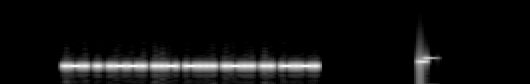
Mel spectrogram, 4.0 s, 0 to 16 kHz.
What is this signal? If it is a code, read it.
Morse code, heard as a keyed tone, about 52 wpm, 700 Hz. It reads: REPUBLIC
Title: Sentences from Top 1500 Words - New Word Drill Alt - 50wpm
